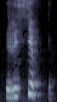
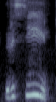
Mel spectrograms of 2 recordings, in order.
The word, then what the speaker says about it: receipt: RECEIPT, रिसिप्ट। रिसिप्ट कोई word नहीं होता, पी होता है साइलेंट, और आप इसको बुलाएंगे रिसीट।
